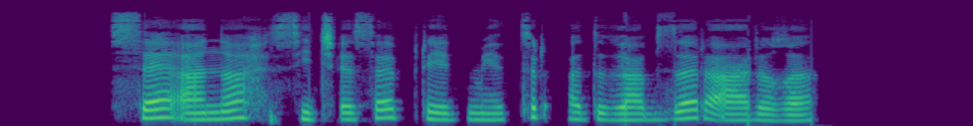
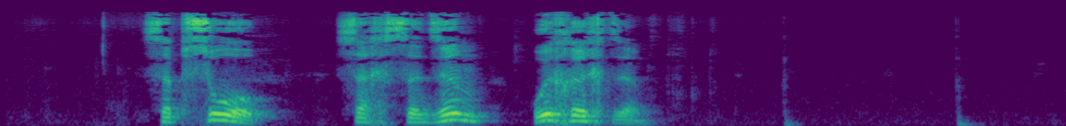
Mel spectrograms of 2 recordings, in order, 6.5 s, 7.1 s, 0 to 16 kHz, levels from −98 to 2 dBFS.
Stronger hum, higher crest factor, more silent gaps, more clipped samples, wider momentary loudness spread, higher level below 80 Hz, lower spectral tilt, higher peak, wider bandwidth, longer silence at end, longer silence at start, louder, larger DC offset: neither; second, 18 dB vs 24 dB; first, 2.69-2.75 s, 3.07-3.11 s, 3.39-3.47 s, 3.67-3.78 s vs none; neither; second, 10 LU vs 23 LU; second, -72 dBFS vs -62 dBFS; first, -4.5 dB/octave vs -3 dB/octave; second, -12 dBFS vs -2 dBFS; about the same, 11.5 kHz vs 11.5 kHz; second, 1.05 s vs 2.85 s; second, 0.75 s vs 0.95 s; second, -29 LUFS vs -20 LUFS; neither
